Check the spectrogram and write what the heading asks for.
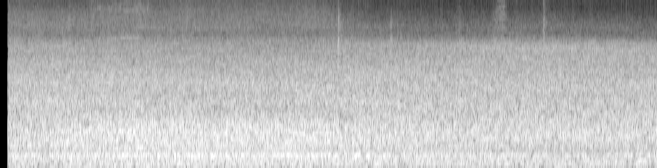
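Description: Steady cabin noise inside a jet airliner in flight: the even rush of engines and airflow.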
